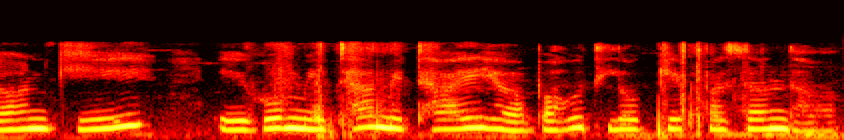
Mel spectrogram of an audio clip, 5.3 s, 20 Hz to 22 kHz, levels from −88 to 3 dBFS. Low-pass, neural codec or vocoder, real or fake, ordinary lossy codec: 7.2 kHz; none; real; none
